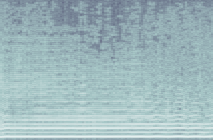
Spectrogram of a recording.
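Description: A man's voice holding one long, steady sung note with no wavering in pitch.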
